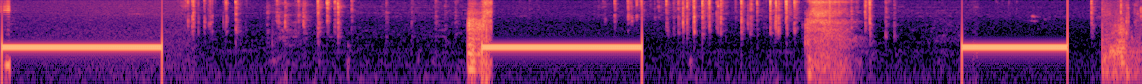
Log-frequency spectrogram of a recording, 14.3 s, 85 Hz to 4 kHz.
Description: Ringback tone (North America), 440 + 480 Hz.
